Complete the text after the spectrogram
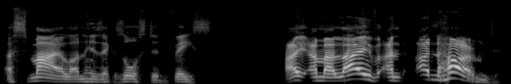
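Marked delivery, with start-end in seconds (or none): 2.8-5.0 coughed out. Acted. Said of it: "Zex coughed out".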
